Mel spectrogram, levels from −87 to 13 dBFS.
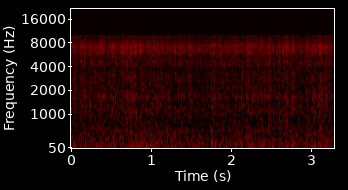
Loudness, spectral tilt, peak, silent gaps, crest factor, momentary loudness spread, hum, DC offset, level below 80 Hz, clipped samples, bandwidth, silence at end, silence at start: -58 LUFS; -0.5 dB/octave; -44 dBFS; none; 16 dB; 2 LU; none; under 0.1%; -78 dBFS; under 0.1%; 11 kHz; 0 s; 0 s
